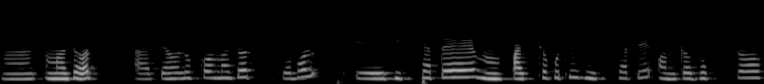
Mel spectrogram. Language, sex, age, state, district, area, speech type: Assamese, female, 18-30, Assam, Sonitpur, rural, spontaneous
